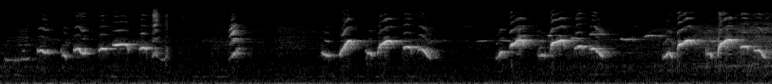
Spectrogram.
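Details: Captive cockatiels making mating calls, phrases of rising whistles and bent chirps delivered in three clustered bursts separated by short pauses.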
